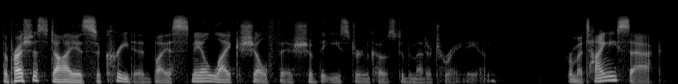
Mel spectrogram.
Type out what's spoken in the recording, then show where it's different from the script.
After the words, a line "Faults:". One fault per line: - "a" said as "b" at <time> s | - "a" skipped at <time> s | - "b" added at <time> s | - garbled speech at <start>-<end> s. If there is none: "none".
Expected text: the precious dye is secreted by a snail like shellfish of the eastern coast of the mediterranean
the precious dye is secreted by a snail like shellfish of the eastern coast of the mediterranean from a tiny sac
Faults:
- "from a tiny sac" added at 5.6 s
